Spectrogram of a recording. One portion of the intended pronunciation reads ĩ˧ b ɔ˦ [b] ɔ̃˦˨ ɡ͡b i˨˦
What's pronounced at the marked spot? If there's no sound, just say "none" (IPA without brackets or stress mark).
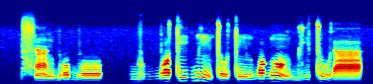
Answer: ɡ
